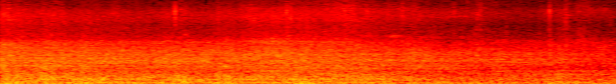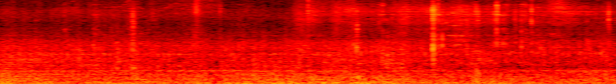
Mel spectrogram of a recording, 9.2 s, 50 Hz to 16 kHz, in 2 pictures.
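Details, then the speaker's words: 2007 Toyota Hilux 2KD diesel after fix, test drive: only low engine rumble and road noise pulling through revs; the whistle/squeal that appeared near 2000 rpm, seemingly from the intake, is gone; idle also silent. "ahora nos vamos a dar una vuelta y vamos a ver qué tal que ahora como podemos ver el sentido ha desaparecido por completo"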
